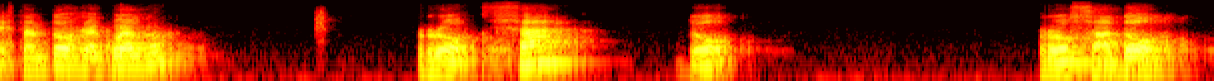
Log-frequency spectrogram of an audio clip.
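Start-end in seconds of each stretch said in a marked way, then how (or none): 2.1-3.8 "Rosado" spaced as ro... SA... do; very slow "Rosado", lifting the middle syllable; middle-syllable stress. Shown as a demonstration. Teacher checking that all agree it is grave, "Rosado" stressed on SA. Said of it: "Rosado también es grave". 5.2-6.0 "Rosado" said as rosaDÓ; final-syllable stress. Shown as a demonstration. Teacher contrasting with the grave form, "Rosado" stressed on DO. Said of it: "también es grave".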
